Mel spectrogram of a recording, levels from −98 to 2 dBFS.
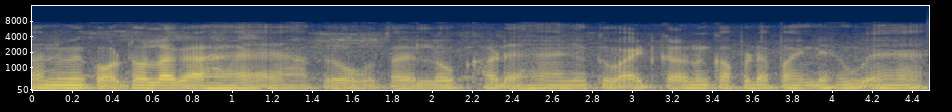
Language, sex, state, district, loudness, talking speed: Hindi, male, Bihar, Madhepura, -18 LUFS, 295 wpm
